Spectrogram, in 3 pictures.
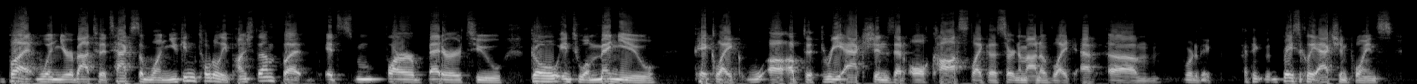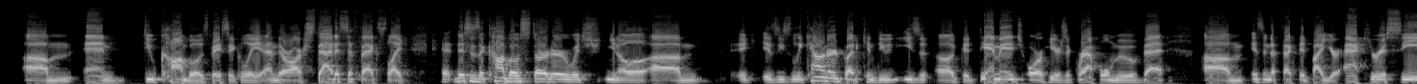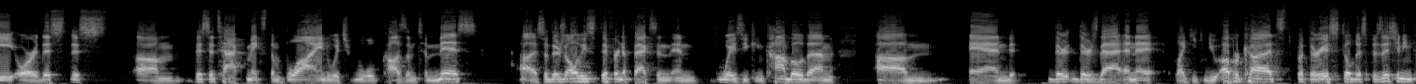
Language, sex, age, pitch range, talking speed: English, male, 20-39, 100-120 Hz, 190 wpm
